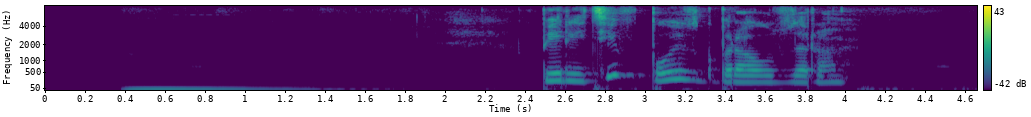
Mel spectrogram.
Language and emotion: Russian, neutral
